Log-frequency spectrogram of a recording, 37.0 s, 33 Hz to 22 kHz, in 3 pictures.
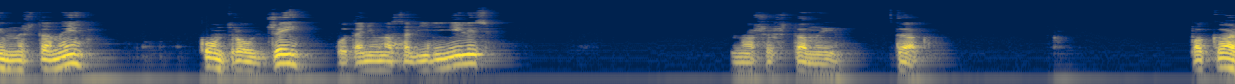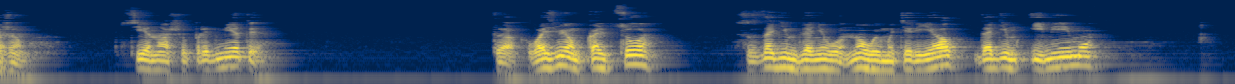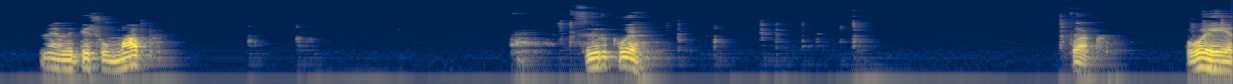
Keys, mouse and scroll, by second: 0.3 shift+click, 2.7 ctrl+j, 4.6-6.7 middle drag, 7.7-8.5 middle drag, 9.0 shift+middle drag, 10.3 shift+middle click, 14.5 click, 15.0 click, 15.8-16.2 shift+middle drag, 16.5 click, 17.1 shift+middle click, 18.4-21.3 drag, 22.3 click, 23.2-37.0 drag.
